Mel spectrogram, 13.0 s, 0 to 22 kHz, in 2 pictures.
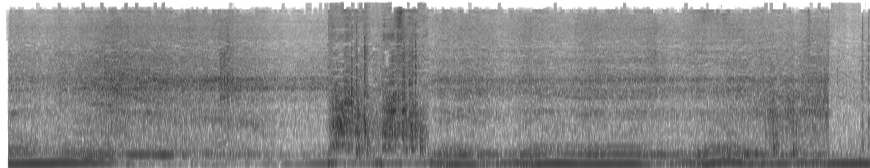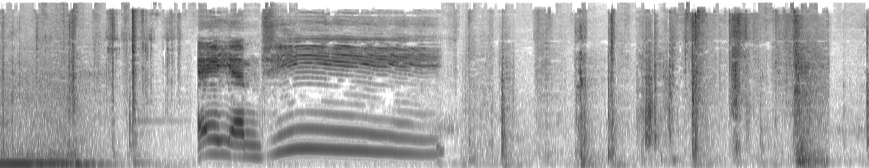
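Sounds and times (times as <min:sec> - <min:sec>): car engine revving: 0:00.1 - 0:07.1.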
